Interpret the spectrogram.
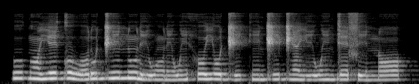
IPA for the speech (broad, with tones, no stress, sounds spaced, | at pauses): u˦ ɡ ɔ̃˧ j e˦ ɡ o˦˨ w o˨˦ ɾ u˦ d͡ʒ ĩ˦ n ũ˦˨ ɾ i˨ w ũ˨ ɾ ĩ˨ w ĩ˧ h o˦ j o˧ d͡ʒ i˨ k ĩ˧ d͡ʒ i˦ d͡ʒ ɛ̃˦˨ j i˧ w ĩ˧ ɡ e˧ s i˨ n ɔ˧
